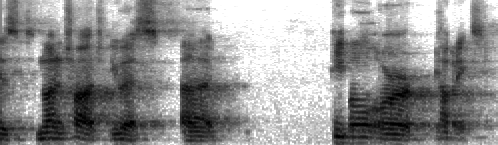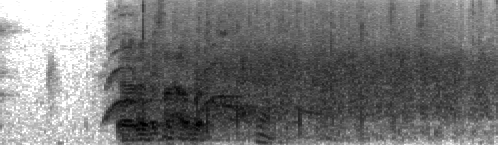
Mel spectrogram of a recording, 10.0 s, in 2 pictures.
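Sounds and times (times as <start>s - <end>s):
speech: 0.0s - 2.3s, 3.3s - 5.0s, 6.1s - 7.9s
applause: 6.0s - 9.9s.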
